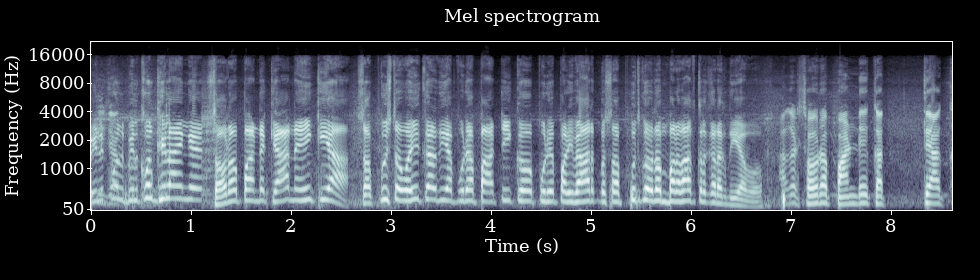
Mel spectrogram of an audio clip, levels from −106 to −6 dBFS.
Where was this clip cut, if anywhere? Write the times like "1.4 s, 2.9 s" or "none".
1.1 s, 6.7 s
